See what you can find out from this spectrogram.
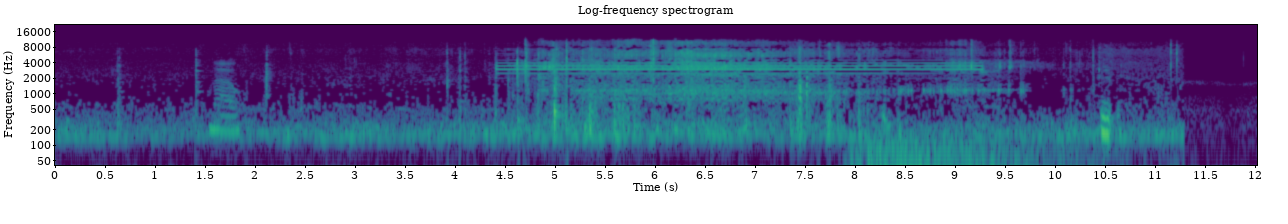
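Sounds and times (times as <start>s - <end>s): high-pitched alarm tone: 4.4s - 9.9s.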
